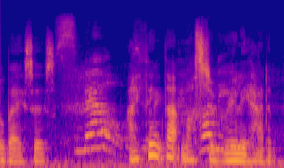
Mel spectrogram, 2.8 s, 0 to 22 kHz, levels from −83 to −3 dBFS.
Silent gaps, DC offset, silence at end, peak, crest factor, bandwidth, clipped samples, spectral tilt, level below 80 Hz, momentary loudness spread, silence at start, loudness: none; under 0.1%; 0 s; -10 dBFS; 20 dB; 15.5 kHz; under 0.1%; -4.5 dB/octave; -48 dBFS; 7 LU; 0 s; -30 LUFS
